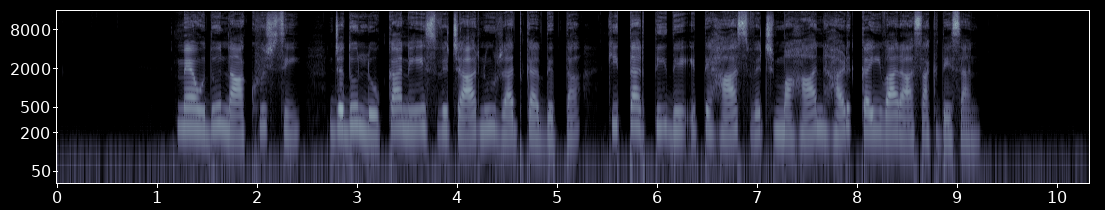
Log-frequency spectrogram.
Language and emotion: Punjabi, sad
